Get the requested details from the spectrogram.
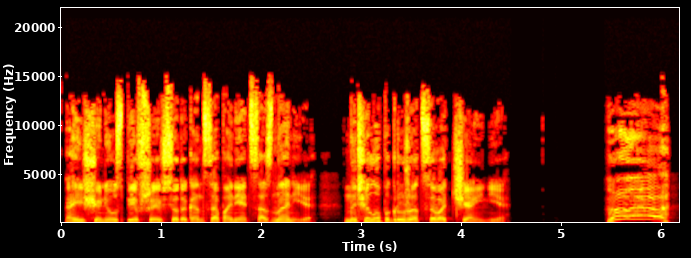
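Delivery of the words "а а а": high pitched battle yell; high roaring yell. Acted. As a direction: let out a desperate roar. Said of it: "взревел было ещё один".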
